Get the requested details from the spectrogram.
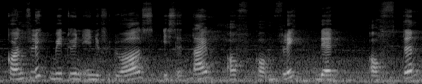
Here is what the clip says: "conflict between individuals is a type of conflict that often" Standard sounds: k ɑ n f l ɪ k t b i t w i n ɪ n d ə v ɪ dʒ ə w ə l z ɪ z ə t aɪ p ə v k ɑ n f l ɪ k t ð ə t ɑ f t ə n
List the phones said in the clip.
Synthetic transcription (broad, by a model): k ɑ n f l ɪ k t b i t w i n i n d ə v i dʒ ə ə l s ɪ s ə t aɪ p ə f k ɑ n f l ɪ k t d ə t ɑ f t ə n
